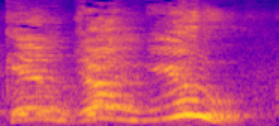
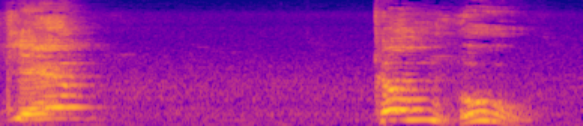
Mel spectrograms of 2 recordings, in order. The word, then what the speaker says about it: Kim Jong-un: If Kim Jong-un, get it right, Kim Jong-un. You get his name wrong, he might send a missile at you. – That's true, he might. – So you might want to get his name right.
